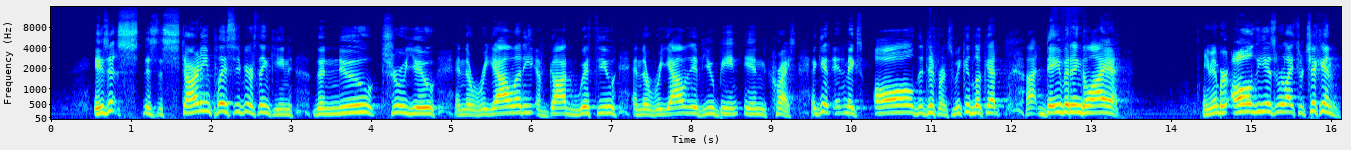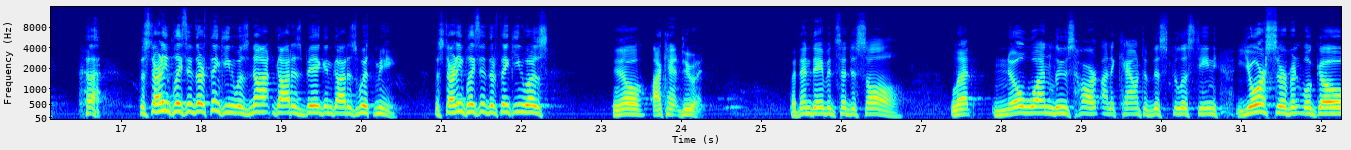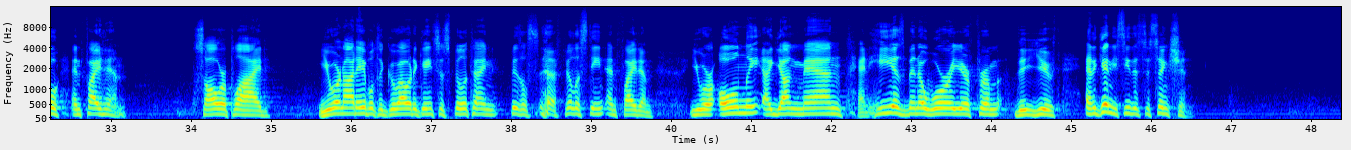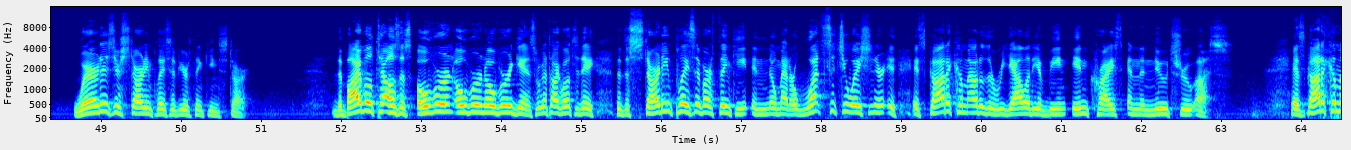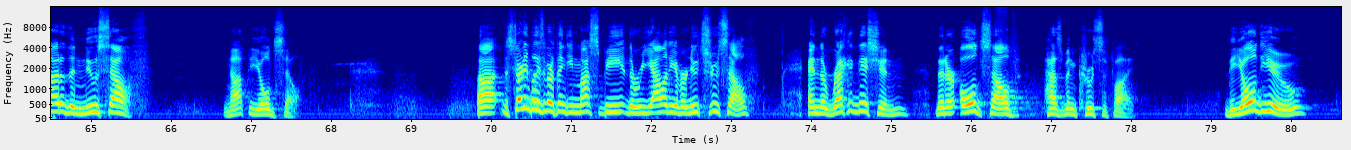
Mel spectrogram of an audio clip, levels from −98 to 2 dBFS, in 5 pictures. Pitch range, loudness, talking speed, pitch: 165-220 Hz, -36 LUFS, 175 wpm, 185 Hz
